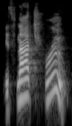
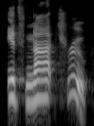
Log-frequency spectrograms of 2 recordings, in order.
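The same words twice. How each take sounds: First: NOT pushed high and loud; pleading denial. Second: Dragged out slowly, high and loud; slow pleading denial. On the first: Embarrassed son protests to his dad, high and loud. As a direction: lean hard on not in not true. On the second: Son repeats it to his dad, slowly and pleading. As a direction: stretch every word of it's not true. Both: Retold or imitated. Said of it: "and I think".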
